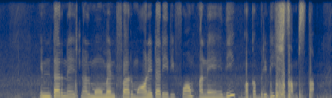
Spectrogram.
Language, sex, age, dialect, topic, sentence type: Telugu, female, 25-30, Central/Coastal, banking, statement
